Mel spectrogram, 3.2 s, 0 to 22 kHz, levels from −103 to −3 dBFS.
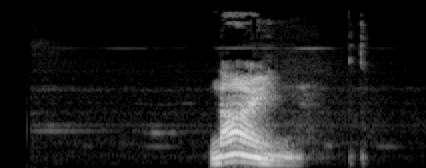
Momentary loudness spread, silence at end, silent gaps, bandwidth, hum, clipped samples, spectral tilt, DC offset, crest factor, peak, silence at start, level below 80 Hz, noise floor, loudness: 21 LU; 0.95 s; none; 16.5 kHz; none; under 0.1%; -6.5 dB/octave; under 0.1%; 20 dB; -6 dBFS; 1.55 s; -76 dBFS; -78 dBFS; -20 LUFS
